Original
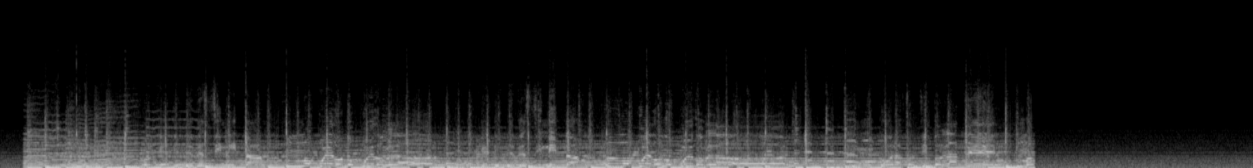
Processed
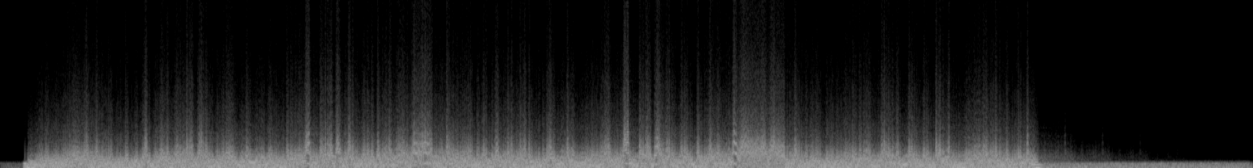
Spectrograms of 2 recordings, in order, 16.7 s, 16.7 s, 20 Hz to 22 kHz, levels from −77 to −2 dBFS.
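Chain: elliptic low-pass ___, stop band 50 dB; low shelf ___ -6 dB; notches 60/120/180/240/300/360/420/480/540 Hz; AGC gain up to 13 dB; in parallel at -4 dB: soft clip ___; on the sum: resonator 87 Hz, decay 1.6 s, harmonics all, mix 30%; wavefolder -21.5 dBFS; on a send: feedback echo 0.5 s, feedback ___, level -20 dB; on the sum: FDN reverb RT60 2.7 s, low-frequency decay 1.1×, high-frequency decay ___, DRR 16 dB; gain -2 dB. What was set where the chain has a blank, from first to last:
720 Hz, 65 Hz, -20.5 dBFS, 47%, 0.75×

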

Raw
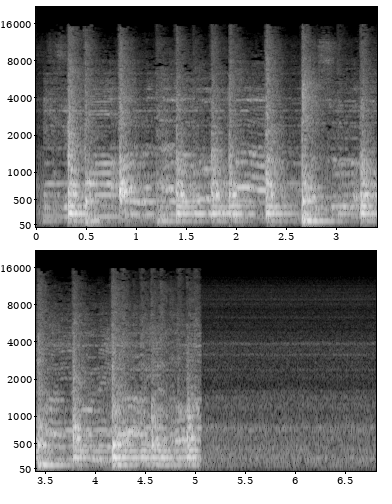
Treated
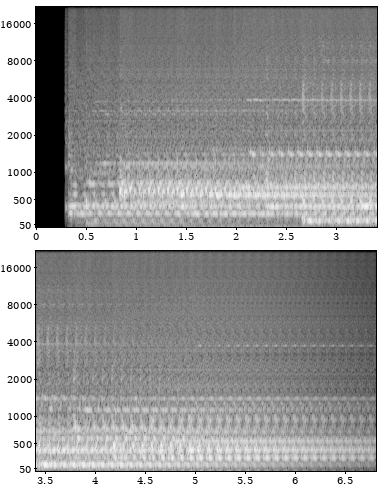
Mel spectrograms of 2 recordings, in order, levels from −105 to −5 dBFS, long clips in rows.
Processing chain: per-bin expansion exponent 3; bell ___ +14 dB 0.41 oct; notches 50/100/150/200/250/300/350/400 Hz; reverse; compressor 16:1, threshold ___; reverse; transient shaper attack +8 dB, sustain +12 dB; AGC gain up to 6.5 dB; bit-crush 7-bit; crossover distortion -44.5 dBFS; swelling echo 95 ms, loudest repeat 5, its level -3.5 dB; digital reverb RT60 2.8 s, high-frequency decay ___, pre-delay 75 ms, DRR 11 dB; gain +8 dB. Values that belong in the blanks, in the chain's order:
380 Hz, -35 dBFS, 0.5×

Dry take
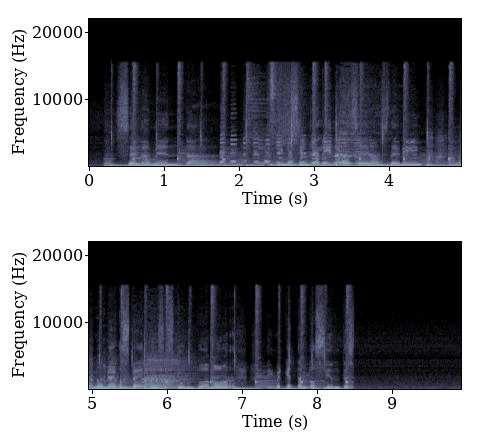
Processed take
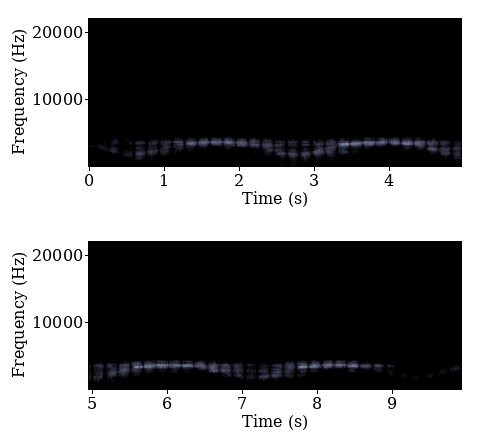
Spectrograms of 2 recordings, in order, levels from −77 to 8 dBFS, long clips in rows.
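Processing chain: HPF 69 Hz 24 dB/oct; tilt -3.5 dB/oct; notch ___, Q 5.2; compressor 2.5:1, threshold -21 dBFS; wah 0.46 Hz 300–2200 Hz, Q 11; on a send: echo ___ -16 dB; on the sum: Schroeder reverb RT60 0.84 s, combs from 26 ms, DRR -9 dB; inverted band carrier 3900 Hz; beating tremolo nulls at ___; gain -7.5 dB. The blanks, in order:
180 Hz, 0.316 s, 5.9 Hz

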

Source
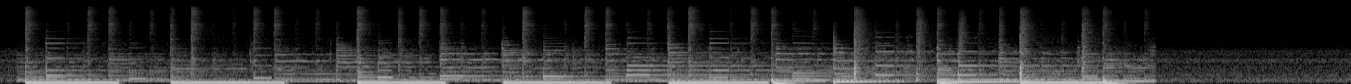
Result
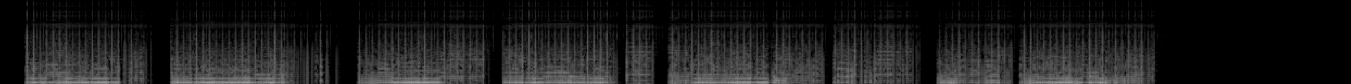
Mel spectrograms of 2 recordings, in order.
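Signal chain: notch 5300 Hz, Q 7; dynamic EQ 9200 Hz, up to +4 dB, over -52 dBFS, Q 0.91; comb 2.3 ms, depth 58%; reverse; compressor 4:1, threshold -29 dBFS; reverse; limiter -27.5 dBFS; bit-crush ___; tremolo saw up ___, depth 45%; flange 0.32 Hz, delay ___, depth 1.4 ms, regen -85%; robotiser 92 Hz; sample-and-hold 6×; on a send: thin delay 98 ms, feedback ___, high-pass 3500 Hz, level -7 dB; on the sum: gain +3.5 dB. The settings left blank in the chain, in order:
5-bit, 2.8 Hz, 6.1 ms, 39%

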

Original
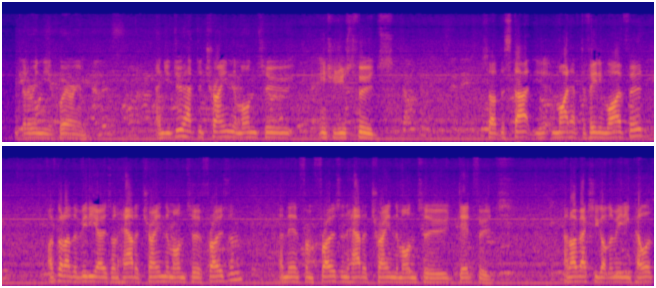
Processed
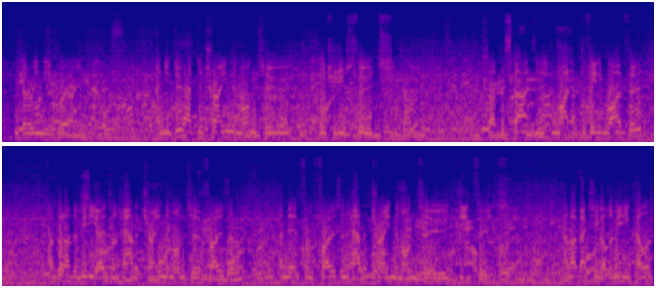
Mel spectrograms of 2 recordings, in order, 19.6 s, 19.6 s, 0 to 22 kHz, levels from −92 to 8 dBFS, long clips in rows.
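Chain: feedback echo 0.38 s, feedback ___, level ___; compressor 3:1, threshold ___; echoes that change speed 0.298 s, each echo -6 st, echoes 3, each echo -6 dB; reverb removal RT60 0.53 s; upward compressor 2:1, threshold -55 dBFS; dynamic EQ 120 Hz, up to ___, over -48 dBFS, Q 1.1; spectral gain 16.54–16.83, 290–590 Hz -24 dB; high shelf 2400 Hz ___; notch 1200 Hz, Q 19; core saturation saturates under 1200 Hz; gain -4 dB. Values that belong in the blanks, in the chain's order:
58%, -17 dB, -28 dBFS, -4 dB, -9.5 dB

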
